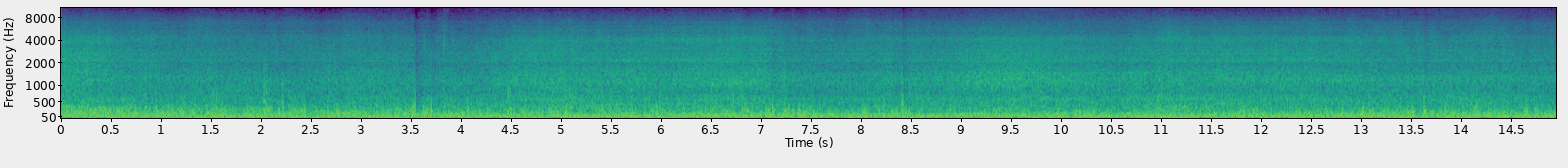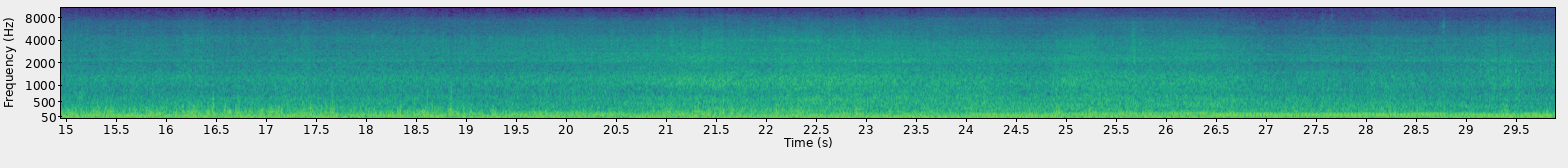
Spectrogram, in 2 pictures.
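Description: Motorcycle engine running steadily while riding, with wind buffeting the microphone. The low engine note grows stronger near the end.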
